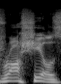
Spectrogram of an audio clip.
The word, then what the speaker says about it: Rothschilds: It's Rothschilds. They're German. It's Rothschilds. It's not Rothschilds. This is how it's spelled, but that's not how it's pronounced.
